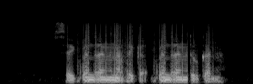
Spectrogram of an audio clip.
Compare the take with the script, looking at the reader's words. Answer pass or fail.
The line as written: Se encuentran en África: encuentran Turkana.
pass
